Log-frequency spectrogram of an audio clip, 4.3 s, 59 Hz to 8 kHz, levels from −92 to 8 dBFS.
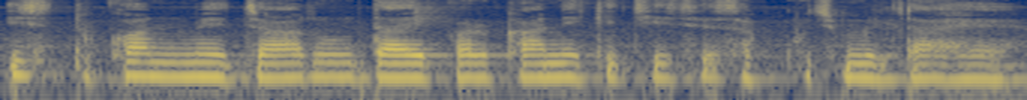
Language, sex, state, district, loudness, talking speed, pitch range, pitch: Hindi, female, Arunachal Pradesh, Lower Dibang Valley, -18 LUFS, 170 wpm, 175-185 Hz, 180 Hz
